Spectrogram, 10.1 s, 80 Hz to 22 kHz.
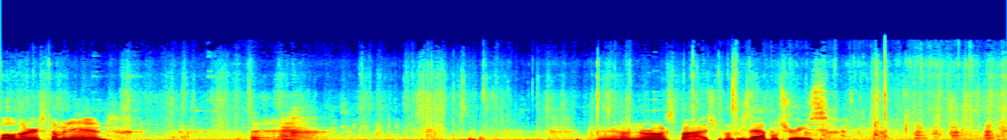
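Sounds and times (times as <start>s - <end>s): footsteps crunching dry leaves: 0.0s - 10.0s.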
